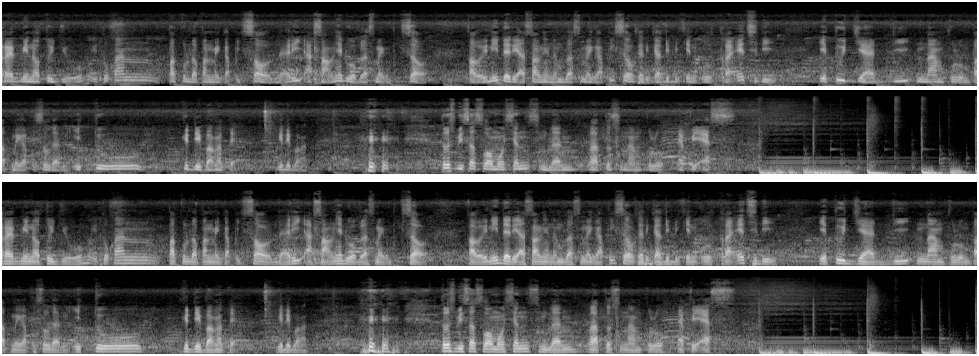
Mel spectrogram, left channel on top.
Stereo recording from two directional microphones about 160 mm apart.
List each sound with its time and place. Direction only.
0.0 s speech: 20° right (ahead or behind)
